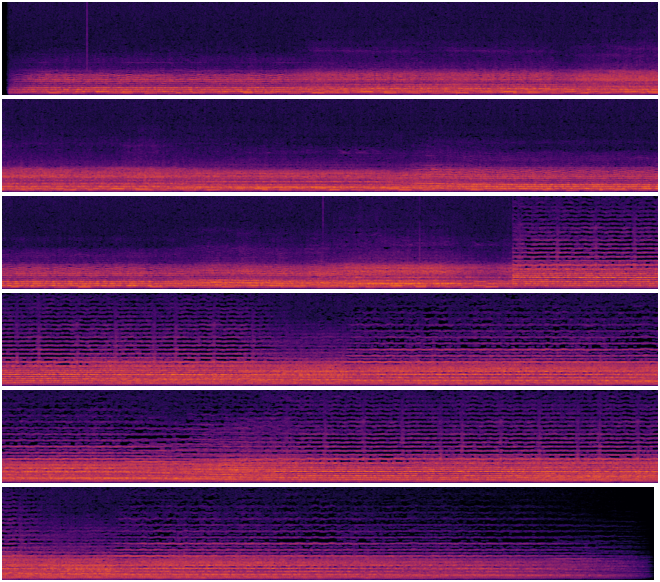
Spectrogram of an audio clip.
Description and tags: Glorious Intro
beautiful, film-production, glory, intro, light, mystic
